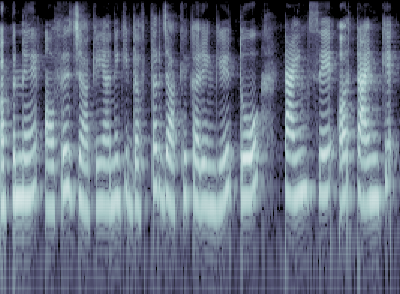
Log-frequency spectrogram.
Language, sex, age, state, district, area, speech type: Hindi, female, 30-45, Madhya Pradesh, Jabalpur, urban, spontaneous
